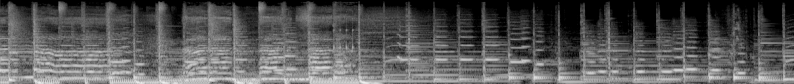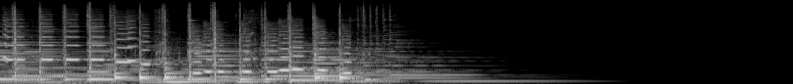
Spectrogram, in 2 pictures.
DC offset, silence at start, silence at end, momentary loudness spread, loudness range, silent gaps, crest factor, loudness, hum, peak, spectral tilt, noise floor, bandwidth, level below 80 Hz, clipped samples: under 0.1%; 0 s; 2.9 s; 8 LU; 9 LU; none; 14 dB; -14 LUFS; none; 0 dBFS; -5.5 dB/octave; under -90 dBFS; over 20 kHz; -24 dBFS; under 0.1%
